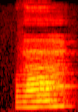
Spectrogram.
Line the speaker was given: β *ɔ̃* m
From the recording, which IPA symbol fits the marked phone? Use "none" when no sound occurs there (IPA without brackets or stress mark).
ɔ̃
